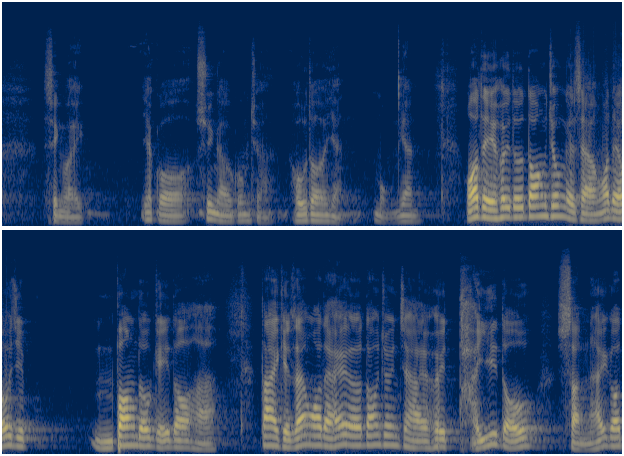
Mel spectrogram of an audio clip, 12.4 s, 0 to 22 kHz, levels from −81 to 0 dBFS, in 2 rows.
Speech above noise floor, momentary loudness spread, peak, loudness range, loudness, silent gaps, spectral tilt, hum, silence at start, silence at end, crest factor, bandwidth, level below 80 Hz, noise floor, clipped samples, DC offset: 32 dB; 18 LU; -6 dBFS; 11 LU; -28 LUFS; none; -6 dB/octave; none; 0.45 s; 0 s; 22 dB; 14 kHz; -70 dBFS; -60 dBFS; under 0.1%; under 0.1%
